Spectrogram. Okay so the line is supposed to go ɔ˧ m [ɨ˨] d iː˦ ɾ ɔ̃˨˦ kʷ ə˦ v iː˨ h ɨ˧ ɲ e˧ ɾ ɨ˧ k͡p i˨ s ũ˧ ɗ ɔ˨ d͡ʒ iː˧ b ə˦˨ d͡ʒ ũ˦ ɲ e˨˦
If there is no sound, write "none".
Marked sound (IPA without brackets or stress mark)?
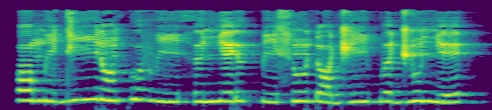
i˨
